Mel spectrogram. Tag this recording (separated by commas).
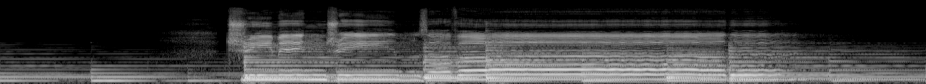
Music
